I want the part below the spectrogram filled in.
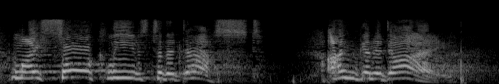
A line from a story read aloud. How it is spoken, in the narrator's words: Sometimes cried out to God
